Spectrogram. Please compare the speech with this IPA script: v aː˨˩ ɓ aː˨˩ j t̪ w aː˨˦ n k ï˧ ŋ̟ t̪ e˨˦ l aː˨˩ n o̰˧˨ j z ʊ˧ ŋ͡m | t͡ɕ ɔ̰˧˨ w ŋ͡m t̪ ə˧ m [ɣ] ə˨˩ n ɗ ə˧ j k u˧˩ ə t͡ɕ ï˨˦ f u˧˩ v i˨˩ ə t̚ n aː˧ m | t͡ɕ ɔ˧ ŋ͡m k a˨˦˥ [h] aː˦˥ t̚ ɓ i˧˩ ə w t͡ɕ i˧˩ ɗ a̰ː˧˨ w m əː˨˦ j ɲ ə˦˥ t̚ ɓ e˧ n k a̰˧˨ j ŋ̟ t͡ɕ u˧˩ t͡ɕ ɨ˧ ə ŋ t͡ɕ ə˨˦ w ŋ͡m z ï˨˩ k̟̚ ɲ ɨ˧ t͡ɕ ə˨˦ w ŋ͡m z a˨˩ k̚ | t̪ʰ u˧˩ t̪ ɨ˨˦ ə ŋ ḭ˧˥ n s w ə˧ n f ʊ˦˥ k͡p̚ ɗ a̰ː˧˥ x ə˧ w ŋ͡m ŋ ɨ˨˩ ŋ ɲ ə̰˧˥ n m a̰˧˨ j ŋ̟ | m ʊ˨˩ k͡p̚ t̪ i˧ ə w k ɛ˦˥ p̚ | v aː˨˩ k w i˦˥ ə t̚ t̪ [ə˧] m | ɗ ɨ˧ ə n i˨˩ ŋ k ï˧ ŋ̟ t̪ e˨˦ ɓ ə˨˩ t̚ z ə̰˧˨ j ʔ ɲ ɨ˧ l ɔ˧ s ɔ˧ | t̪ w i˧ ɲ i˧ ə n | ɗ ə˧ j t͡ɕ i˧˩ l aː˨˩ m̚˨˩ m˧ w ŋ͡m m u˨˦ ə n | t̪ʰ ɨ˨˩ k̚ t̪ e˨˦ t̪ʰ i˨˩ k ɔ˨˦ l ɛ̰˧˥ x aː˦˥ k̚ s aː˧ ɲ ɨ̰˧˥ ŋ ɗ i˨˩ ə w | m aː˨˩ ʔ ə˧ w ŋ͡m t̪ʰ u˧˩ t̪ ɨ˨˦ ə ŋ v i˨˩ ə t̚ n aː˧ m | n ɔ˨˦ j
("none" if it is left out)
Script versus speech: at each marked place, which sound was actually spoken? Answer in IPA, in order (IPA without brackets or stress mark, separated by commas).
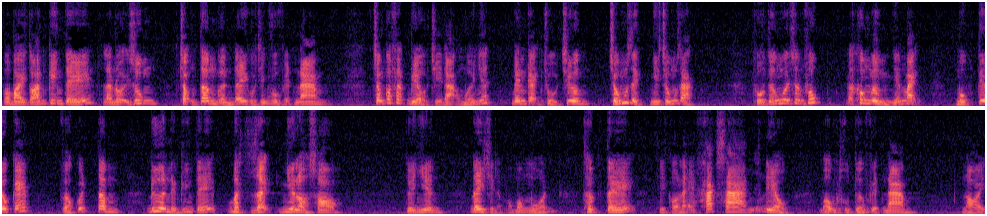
ɣ, f, ə˧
